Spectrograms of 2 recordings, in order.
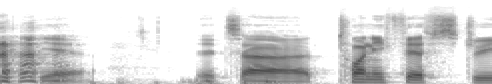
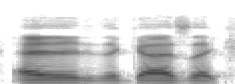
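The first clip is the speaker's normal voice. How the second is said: ordinary talk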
